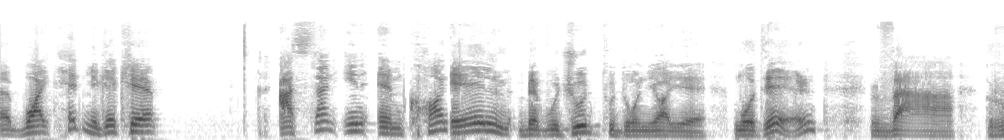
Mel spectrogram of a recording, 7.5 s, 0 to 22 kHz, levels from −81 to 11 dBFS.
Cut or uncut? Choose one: cut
